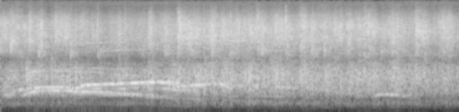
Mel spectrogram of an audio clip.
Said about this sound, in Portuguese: E eu queria falar, já que é moção de aplausos, eu queria repetir os nomes, né? E que a gente pudesse dar uma salva de palmas bem forte.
